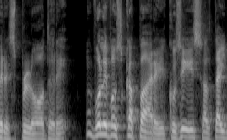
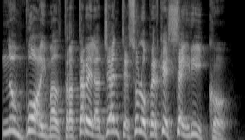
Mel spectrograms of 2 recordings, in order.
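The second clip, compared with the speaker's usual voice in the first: high, loud outraged shout; 9 semitones higher, 8 dB louder than usual. A narrator's reading. Son defending his father from the rich bully, outraged yell. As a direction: shout in righteous indignation. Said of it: "Gli gridai".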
